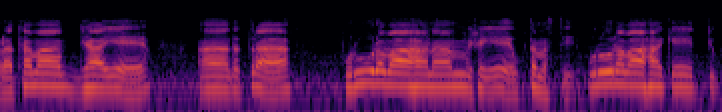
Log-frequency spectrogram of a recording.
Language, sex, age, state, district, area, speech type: Sanskrit, male, 18-30, Tamil Nadu, Kanchipuram, urban, spontaneous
